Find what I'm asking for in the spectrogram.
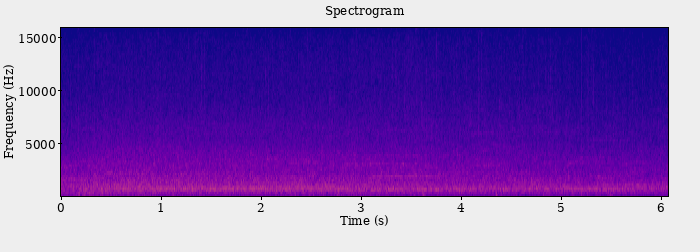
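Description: Capacity wrestling arena crowd in WWE SmackDown vs. RAW 2007 during an Undertaker versus Sabu Hell in a Cell match: a continuous, steady roar of cheering, with commentators talking over it.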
